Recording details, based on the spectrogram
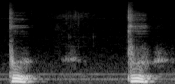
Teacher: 자, 여기서 이 바람을 호흡하면서 호흡을 끌어올리는데 막힙니다. 막힌데 막았다가 와서 빵 요걸 터뜨립니다. 팍 터집니다. 이 소리가 파열음이라고 합니다.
